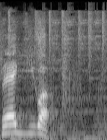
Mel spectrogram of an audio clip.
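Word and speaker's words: Régua: Is that how you say it? No, it's Regua.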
